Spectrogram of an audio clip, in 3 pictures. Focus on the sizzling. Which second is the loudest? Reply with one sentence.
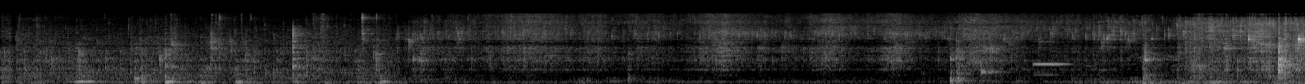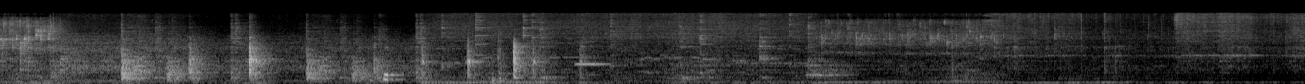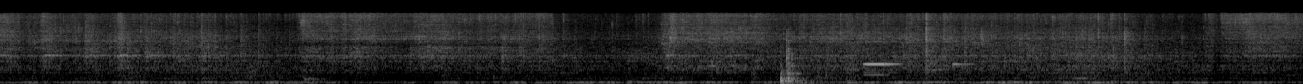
The volume of the sizzling peaks at 13 seconds.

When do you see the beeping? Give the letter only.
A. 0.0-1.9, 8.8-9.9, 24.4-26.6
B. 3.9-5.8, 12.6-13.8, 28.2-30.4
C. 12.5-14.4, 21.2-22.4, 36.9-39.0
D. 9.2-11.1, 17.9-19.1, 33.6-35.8
D.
